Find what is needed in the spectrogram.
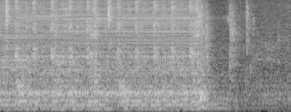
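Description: Gottlieb Card Whiz pinball machine's score motor running non-stop, a steady hum with rapid ticking, stopping abruptly about one and a half seconds in. The motor keeps turning when it should stop, a fault the owner puts down mainly to dirty contacts.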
